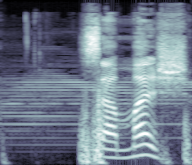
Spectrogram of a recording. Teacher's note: ಮದ ನಂತರ ಬರುವ ವಿಸರ್ಗದ ಉಚ್ಚಾರಣೆ ಶದಂತೆ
